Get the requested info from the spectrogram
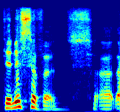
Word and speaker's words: Denisovans: And then in 2010, the Denisovans, that's the correct pronunciation,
